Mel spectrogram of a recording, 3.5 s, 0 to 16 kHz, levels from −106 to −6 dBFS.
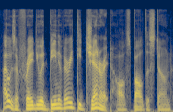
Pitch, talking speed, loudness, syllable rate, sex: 105 Hz, 175 wpm, -19 LUFS, 6.1 syllables/s, male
